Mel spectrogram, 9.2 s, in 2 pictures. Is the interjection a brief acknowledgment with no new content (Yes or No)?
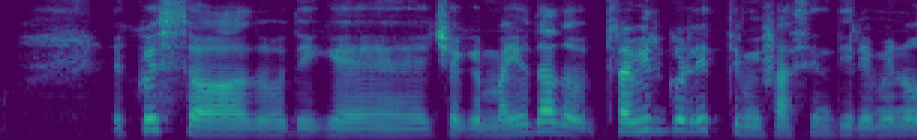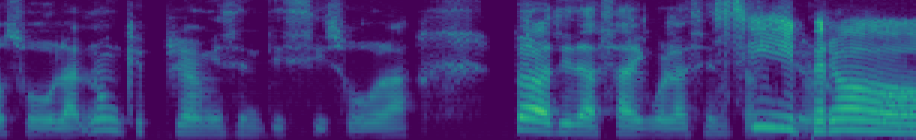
No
